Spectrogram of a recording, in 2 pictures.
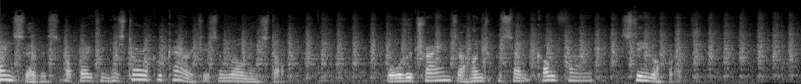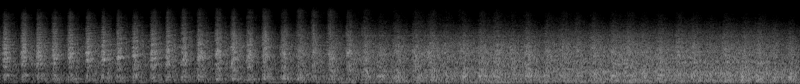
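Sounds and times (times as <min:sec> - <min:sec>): steam locomotive chuffing: 0:00.0 - 0:16.0
train cars rolling by: 0:00.0 - 0:16.0.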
